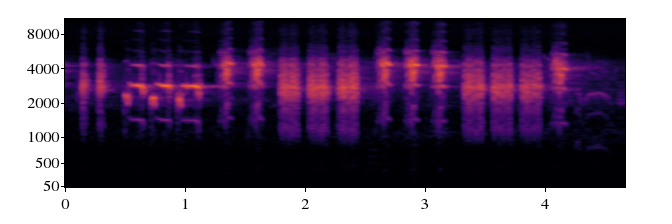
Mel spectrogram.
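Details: Eurasian coot calling: a run of short, sharp, high-pitched notes, roughly two per second, some clipped and nasal, fading into a softer final note.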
